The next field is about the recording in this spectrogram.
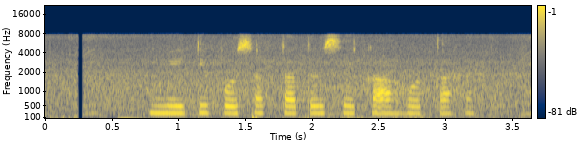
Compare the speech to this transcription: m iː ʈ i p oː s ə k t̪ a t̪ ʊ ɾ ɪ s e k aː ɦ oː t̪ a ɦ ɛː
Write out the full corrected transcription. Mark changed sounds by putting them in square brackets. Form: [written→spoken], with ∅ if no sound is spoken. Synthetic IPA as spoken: m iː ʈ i p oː s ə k t̪ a t̪ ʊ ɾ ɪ s e k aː ɦ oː t̪ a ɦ ɛː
